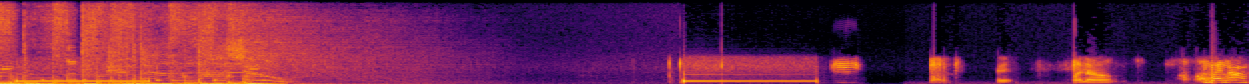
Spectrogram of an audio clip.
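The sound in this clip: A telephone call placed for a prank: a single long electronic ring tone sounds, then a voice answers in short bursts of speech.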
